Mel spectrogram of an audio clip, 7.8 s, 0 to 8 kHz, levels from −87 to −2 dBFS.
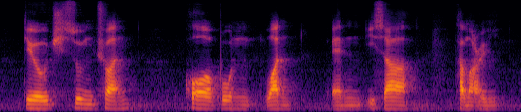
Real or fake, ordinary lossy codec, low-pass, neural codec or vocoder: fake; none; none; codec, 16 kHz, 0.7 kbps, FocalCodec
